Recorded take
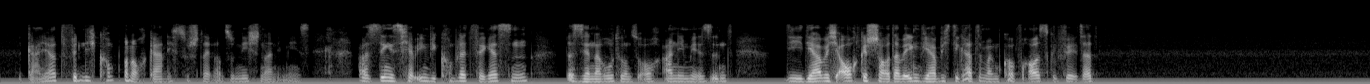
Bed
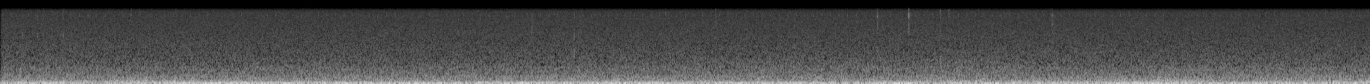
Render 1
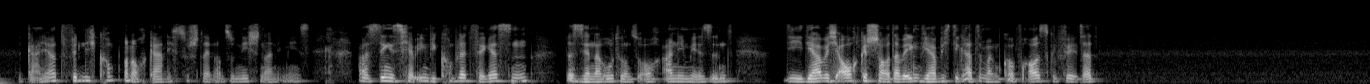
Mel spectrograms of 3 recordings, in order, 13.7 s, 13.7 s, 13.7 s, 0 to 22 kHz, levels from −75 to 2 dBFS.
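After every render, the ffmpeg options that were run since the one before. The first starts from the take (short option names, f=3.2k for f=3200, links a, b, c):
-af "bandreject=f=50:t=h:w=6,bandreject=f=100:t=h:w=6,bandreject=f=150:t=h:w=6,bandreject=f=200:t=h:w=6,bandreject=f=250:t=h:w=6"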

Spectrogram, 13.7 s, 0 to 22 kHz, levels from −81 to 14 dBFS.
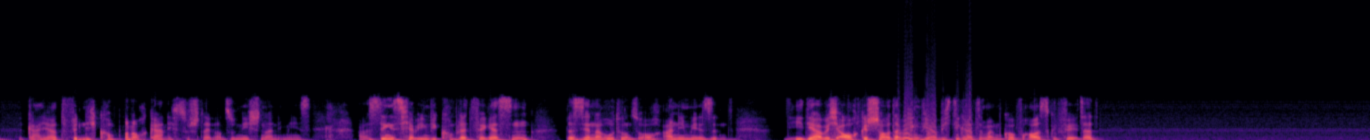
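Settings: -filter_complex "[0:a]asettb=1/sr,asplit=3[a][b][c];[a]atrim=end=2.804[d];[b]atrim=start=2.8:end=3.69,asetpts=PTS-STARTPTS,afade=t=in:d=0.004:c=qsin,afade=t=out:st=0.886:d=0.004:c=qsin,acompressor=threshold=-30dB:ratio=6:attack=3.2:release=140:knee=1:detection=peak[e];[c]atrim=start=3.686[f];[d][e]acrossfade=d=0.004:c1=hsin:c2=qsin[g];[g][f]acrossfade=d=0.004:c1=qsin:c2=hsin,asettb=1/sr,asplit=3[h][i][j];[h]atrim=end=7.154[k];[i]atrim=start=7.15:end=7.96,asetpts=PTS-STARTPTS,afade=t=in:d=0.004:c=qsin,afade=t=out:st=0.806:d=0.004:c=qsin,acompressor=threshold=-40dB:ratio=4:attack=3.2:release=140:knee=1:detection=peak[l];[j]atrim=start=7.956[m];[k][l]acrossfade=d=0.004:c1=hsin:c2=qsin[n];[n][m]acrossfade=d=0.004:c1=qsin:c2=hsin,asettb=1/sr,asplit=3[o][p][q];[o]atrim=end=8.974[r];[p]atrim=start=8.97:end=9.86,asetpts=PTS-STARTPTS,afade=t=in:d=0.004:c=qsin,afade=t=out:st=0.886:d=0.004:c=qsin,volume=19.5dB,asoftclip=hard,volume=-19.5dB[s];[q]atrim=start=9.856[t];[r][s]acrossfade=d=0.004:c1=hsin:c2=qsin[u];[u][t]acrossfade=d=0.004:c1=qsin:c2=hsin"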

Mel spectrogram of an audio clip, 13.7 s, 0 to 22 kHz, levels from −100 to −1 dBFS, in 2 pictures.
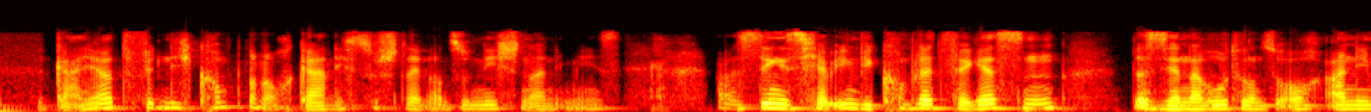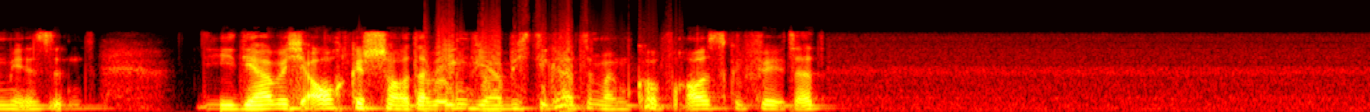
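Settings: -filter_complex "[0:a]asettb=1/sr,asplit=3[a][b][c];[a]atrim=end=0.564[d];[b]atrim=start=0.56:end=1.45,asetpts=PTS-STARTPTS,afade=t=in:d=0.004:c=qsin,afade=t=out:st=0.886:d=0.004:c=qsin,acompressor=threshold=-24dB:ratio=5:attack=3.2:release=140:knee=1:detection=peak[e];[c]atrim=start=1.446[f];[d][e]acrossfade=d=0.004:c1=hsin:c2=qsin[g];[g][f]acrossfade=d=0.004:c1=qsin:c2=hsin,asettb=1/sr,asplit=3[h][i][j];[h]atrim=end=2.784[k];[i]atrim=start=2.78:end=3.71,asetpts=PTS-STARTPTS,afade=t=in:d=0.004:c=qsin,afade=t=out:st=0.926:d=0.004:c=qsin,highshelf=f=3.4k:g=-10[l];[j]atrim=start=3.706[m];[k][l]acrossfade=d=0.004:c1=hsin:c2=qsin[n];[n][m]acrossfade=d=0.004:c1=qsin:c2=hsin,asettb=1/sr,asplit=3[o][p][q];[o]atrim=end=9.434[r];[p]atrim=start=9.43:end=10.27,asetpts=PTS-STARTPTS,afade=t=in:d=0.004:c=qsin,afade=t=out:st=0.836:d=0.004:c=qsin,aeval=exprs='sgn(val(0))*max(abs(val(0))-0.00299,0)':c=same[s];[q]atrim=start=10.266[t];[r][s]acrossfade=d=0.004:c1=hsin:c2=qsin[u];[u][t]acrossfade=d=0.004:c1=qsin:c2=hsin"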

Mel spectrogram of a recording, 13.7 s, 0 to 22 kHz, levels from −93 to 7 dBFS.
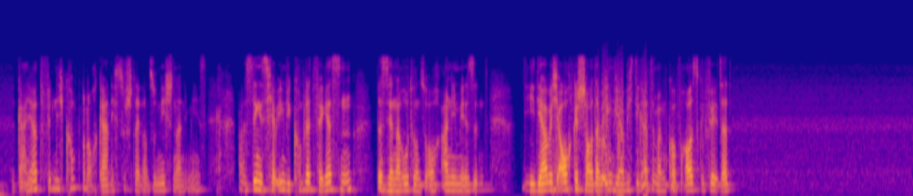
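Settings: -af "lowpass=3.1k,equalizer=f=93:t=o:w=1.9:g=-6.5"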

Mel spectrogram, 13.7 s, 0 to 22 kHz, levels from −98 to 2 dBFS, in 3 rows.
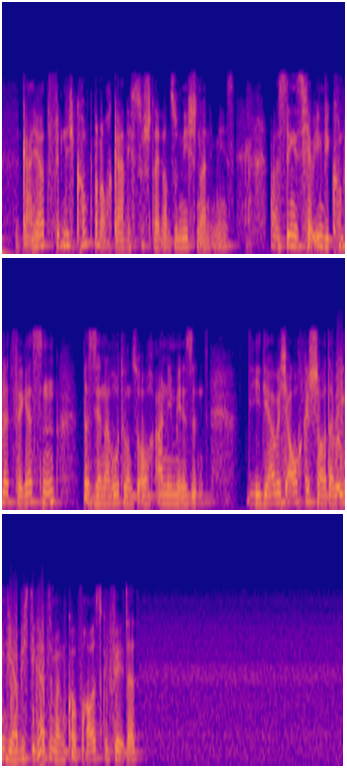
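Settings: -af "alimiter=limit=-12dB:level=0:latency=1:release=18,acompressor=threshold=-25dB:ratio=6"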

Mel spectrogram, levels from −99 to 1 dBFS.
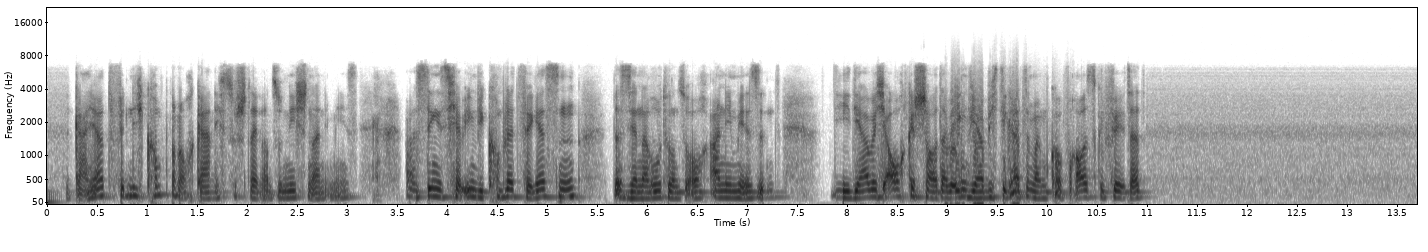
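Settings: -af "volume=12dB"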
